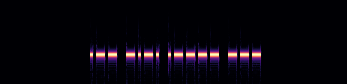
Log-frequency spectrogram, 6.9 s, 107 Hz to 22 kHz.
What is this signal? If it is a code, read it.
Morse code, heard as a keyed tone, about 20 wpm, 700 Hz. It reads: WC1O
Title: USA Call Signs - 4 Characters - Repeated 2x - 20wpm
